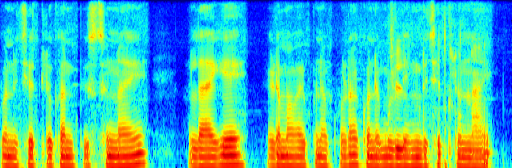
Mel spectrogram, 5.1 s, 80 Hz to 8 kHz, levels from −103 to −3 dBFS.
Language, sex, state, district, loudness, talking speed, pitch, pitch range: Telugu, male, Telangana, Adilabad, -17 LUFS, 115 wpm, 115 Hz, 110-120 Hz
